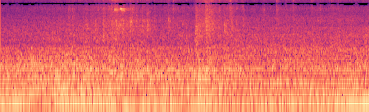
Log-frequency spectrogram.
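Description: The bus rattles and clatters as it drives.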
